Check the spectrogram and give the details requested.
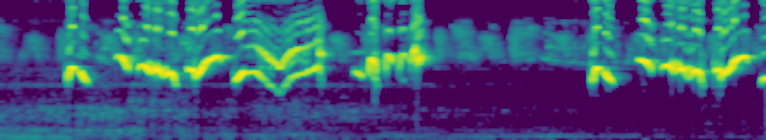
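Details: Oriental magpie-robin song used as a lure that sets other magpie-robins singing. Two bursts of strong, varied whistles with sweeping slurs and sharp chirps are separated by a quiet pause, over a low background hum.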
